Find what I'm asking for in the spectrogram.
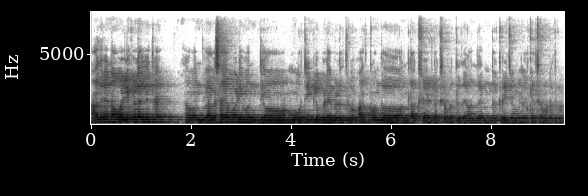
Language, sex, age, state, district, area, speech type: Kannada, male, 18-30, Karnataka, Hassan, rural, spontaneous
